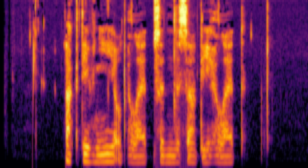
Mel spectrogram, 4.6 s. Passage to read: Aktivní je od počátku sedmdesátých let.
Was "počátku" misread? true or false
true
